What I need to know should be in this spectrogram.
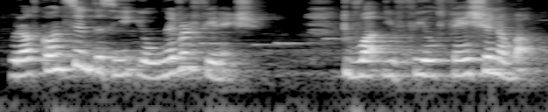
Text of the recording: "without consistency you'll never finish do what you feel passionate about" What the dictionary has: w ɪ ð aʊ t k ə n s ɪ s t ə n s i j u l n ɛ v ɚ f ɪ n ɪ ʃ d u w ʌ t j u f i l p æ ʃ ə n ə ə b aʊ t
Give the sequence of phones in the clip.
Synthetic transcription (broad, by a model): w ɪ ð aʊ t k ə n s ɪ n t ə s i j u l n ɛ v ɚ f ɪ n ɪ ʃ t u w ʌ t j u f i l f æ ʃ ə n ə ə b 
